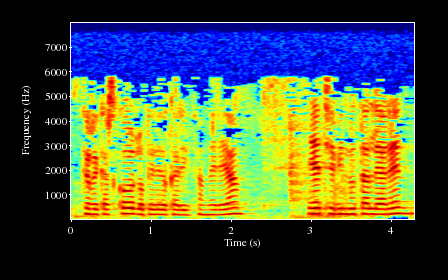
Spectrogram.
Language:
Basque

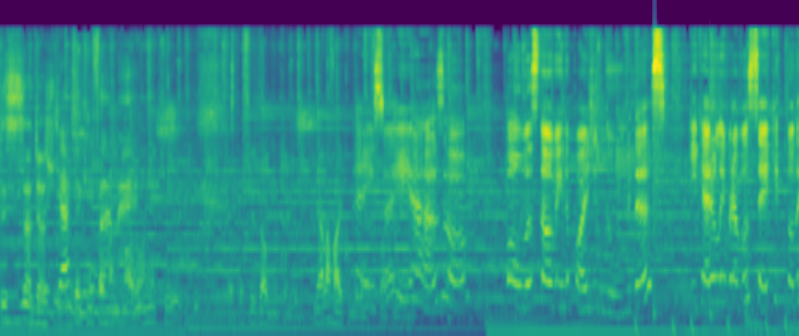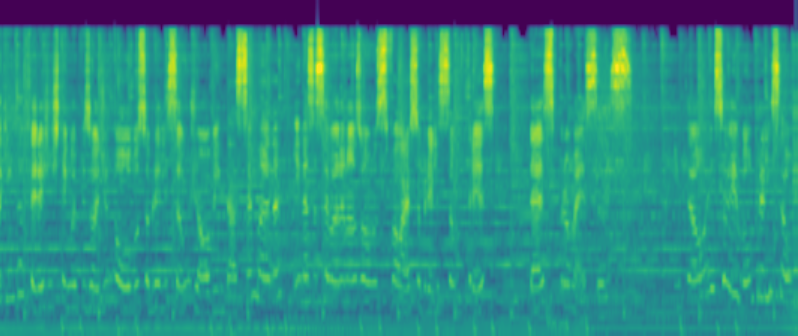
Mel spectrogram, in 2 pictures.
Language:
Portuguese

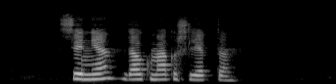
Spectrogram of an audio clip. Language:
Mari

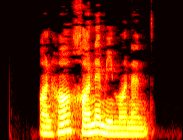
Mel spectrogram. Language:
Persian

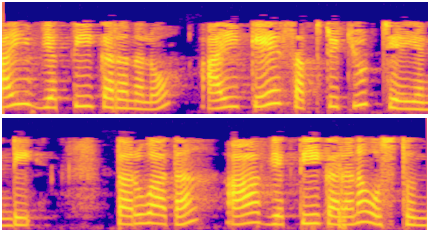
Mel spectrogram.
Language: Telugu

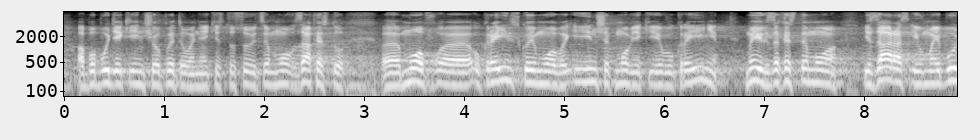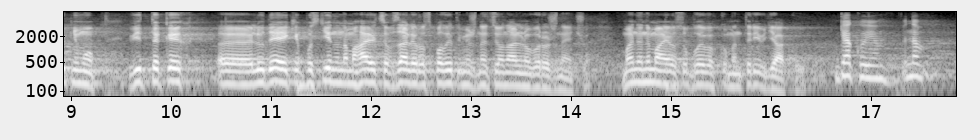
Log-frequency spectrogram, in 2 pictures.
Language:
Ukrainian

